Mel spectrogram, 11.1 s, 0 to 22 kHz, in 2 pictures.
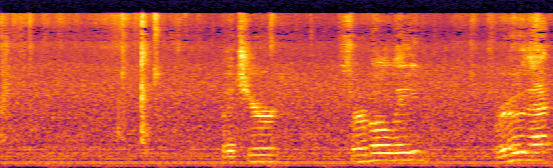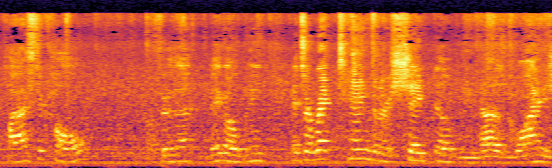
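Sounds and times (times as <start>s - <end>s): low workshop hum: 0.0s - 11.0s.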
